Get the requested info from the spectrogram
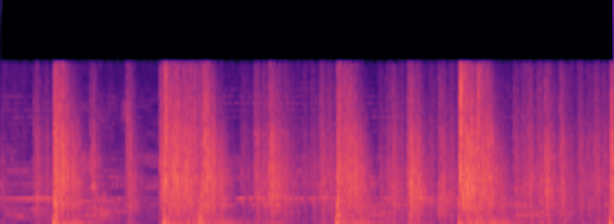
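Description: Bass drums of a Holy Week drum band struck with padded mallets in slow, heavy beats about every second and a half, each stroke ringing on, over a dense steady din.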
